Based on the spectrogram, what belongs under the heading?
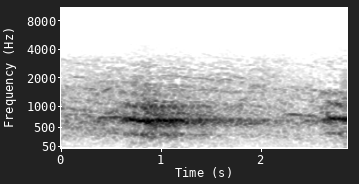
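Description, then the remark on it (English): A crowd screams in panic as elephants charge through it, a dense, loud wall of overlapping voices that holds steady throughout, with a shrill wail cutting above the din early on and again at the end. “Followed by the other elephants who have tossed their riders aside, the jungle titan lunges through the screaming, panic-stricken crowd straight toward the ape-man.”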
